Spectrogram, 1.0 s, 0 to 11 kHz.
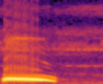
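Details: One long, smooth coo from a 'kuk 1' spotted dove in Cilacap, Central Java, held steady for about half a second and dropping slightly in pitch as it fades, followed by silence.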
